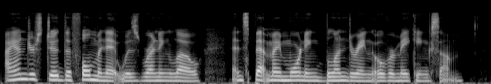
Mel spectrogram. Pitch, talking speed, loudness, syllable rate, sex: 180 Hz, 185 wpm, -17 LUFS, 6.0 syllables/s, female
